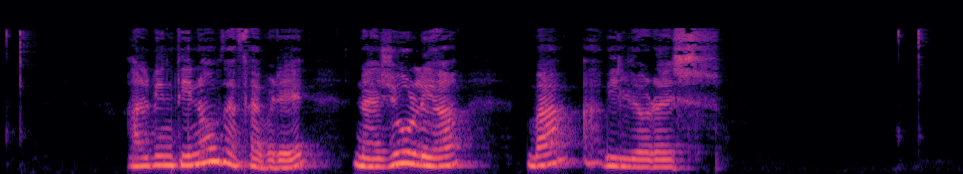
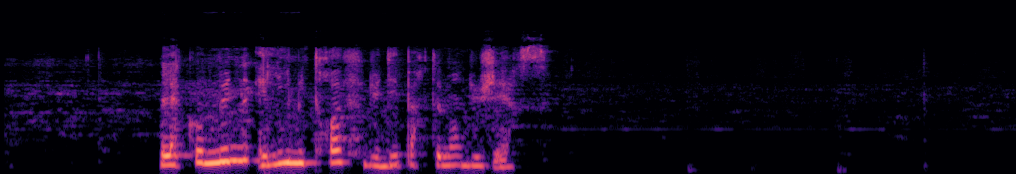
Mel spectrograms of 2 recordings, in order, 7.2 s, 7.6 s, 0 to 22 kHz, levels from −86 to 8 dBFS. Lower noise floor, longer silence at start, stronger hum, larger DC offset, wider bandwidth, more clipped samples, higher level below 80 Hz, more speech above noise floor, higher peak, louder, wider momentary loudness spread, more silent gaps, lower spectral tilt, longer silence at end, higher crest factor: first, -82 dBFS vs -71 dBFS; second, 0.95 s vs 1.2 s; neither; neither; first, 11.5 kHz vs 7.6 kHz; neither; first, -68 dBFS vs -74 dBFS; first, 60 dB vs 53 dB; second, -8 dBFS vs -4 dBFS; second, -23 LUFS vs -18 LUFS; second, 13 LU vs 16 LU; neither; about the same, -5.5 dB/octave vs -5.5 dB/octave; second, 1.85 s vs 3.55 s; about the same, 16 dB vs 18 dB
